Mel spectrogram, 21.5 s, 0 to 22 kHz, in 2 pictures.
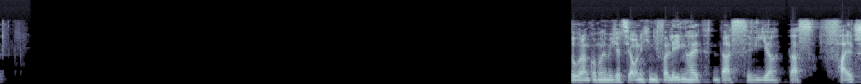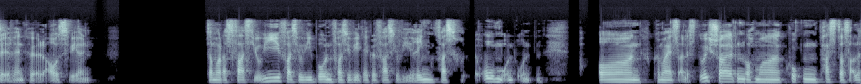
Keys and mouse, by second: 0.1 Left, 2.8-4.5 drag, 4.5 shift+click, 5.7 click, 9.3 click, 11.3 Tab, 16.6 middle click, 19.0 click, 19.8 click, 20.6 click.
